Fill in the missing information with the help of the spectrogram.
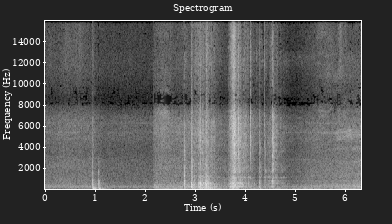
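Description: A plastic pitcher knocked about a second in, then set into a refrigerator with several knocks and clatter against the shelf and bottles, over a steady low hum from about two seconds in that stops near the end.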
